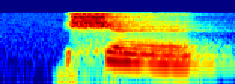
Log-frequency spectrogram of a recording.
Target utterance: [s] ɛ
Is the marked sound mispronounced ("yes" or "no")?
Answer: yes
